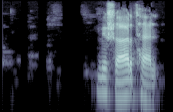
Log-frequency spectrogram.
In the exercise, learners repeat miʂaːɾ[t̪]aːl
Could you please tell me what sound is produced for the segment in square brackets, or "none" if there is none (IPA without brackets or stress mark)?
t̪ʰ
